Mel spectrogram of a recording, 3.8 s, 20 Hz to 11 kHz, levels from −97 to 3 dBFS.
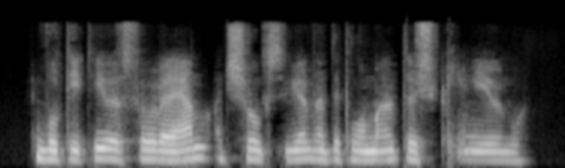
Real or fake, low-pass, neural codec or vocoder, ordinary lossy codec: fake; 7.2 kHz; codec, 16 kHz, 0.5 kbps, X-Codec, HuBERT features, trained on general audio; AAC, 32 kbps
